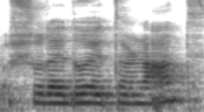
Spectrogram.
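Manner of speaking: ordinary delivery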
